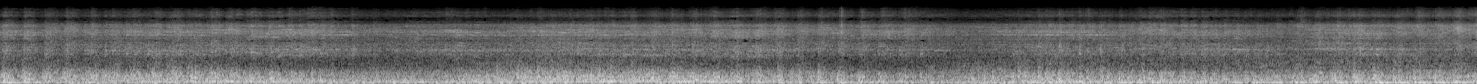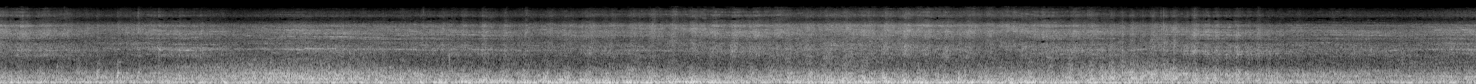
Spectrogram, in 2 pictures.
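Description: Freight train cars rolling past, a loud, steady noise of steel wheels on the rails that swells and eases slightly every few seconds.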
